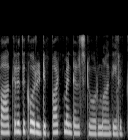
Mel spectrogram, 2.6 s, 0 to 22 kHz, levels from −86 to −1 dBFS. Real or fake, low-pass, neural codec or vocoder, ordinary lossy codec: fake; none; codec, 16 kHz, 8 kbps, FunCodec, trained on LibriTTS, 25 frames a second; none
